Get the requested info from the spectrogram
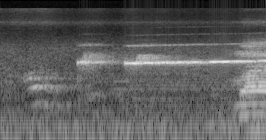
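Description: A thin, high whistle-like tone starts about half a second in and holds steady while rising slowly in pitch, over a low background hum.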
